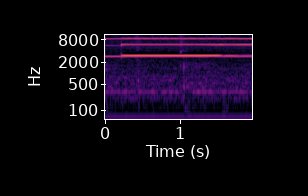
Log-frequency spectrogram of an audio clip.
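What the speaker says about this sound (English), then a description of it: "if we try to reset the port, it will go into constant beep" A steady, high-pitched electronic beep from an Omnipod insulin pump controller with a port error sounds continuously at a constant level, shrill and unbroken, with a faint rise partway through.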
